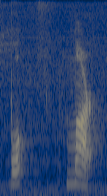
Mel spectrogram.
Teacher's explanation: Nah, bookmark ini memiliki 2 stressed syllable. Jika dilafalkan seperti ini, book mark.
